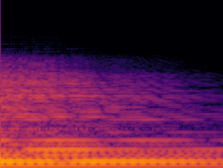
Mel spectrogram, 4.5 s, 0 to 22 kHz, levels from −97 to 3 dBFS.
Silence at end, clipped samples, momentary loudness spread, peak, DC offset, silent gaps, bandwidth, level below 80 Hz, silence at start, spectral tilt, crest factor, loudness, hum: 0 s; under 0.1%; 8 LU; -12 dBFS; under 0.1%; none; 6 kHz; -34 dBFS; 0 s; -8.5 dB/octave; 14 dB; -27 LUFS; none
